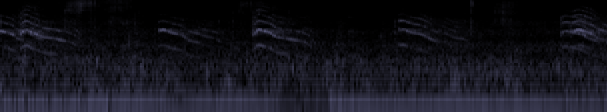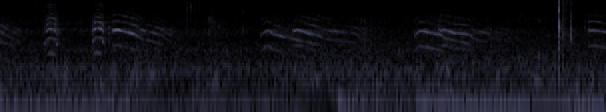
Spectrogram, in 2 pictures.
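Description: Birds calling over and over: short, high notes that slide downward, about two a second and sometimes overlapping, as if from more than one bird. A steady low rumble runs underneath.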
